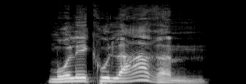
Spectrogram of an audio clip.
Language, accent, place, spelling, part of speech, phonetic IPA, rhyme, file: German, Germany, Berlin, molekularem, adjective, [molekuˈlaːʁəm], -aːʁəm, De-molekularem.ogg
- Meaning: strong dative masculine/neuter singular of molekular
